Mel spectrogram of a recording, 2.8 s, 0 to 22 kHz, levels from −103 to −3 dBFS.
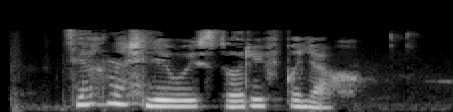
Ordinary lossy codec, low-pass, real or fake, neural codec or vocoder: MP3, 32 kbps; 7.2 kHz; fake; codec, 16 kHz, 4 kbps, X-Codec, HuBERT features, trained on balanced general audio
